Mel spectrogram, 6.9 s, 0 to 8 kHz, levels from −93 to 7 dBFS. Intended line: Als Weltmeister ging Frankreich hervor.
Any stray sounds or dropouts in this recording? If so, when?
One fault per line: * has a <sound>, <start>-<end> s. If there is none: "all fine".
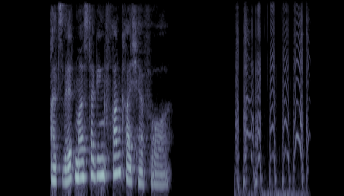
* has a squeak, 4.7-6.2 s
